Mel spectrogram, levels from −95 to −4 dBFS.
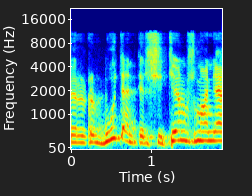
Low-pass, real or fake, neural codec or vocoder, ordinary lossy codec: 10.8 kHz; fake; codec, 24 kHz, 3 kbps, HILCodec; Opus, 32 kbps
